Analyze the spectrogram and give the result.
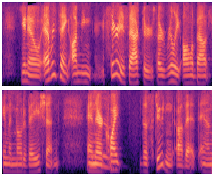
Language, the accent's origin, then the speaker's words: English; Hollywood, California, United States; heavily laced with street language because I grew up in Hollywood.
